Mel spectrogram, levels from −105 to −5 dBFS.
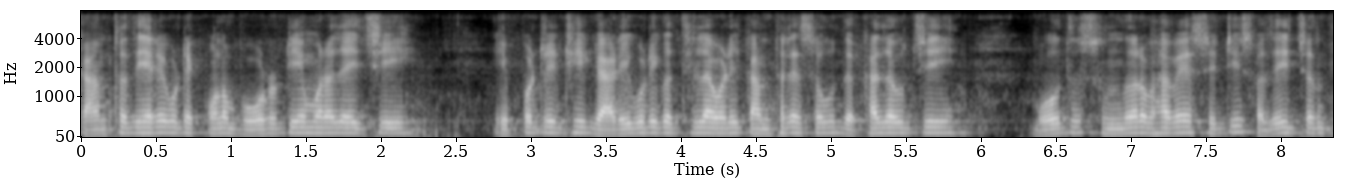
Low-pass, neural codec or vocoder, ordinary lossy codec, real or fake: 7.2 kHz; codec, 16 kHz, 4.8 kbps, FACodec; none; fake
